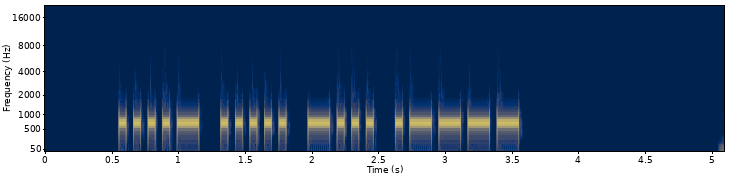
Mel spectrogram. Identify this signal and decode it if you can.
Morse code, heard as a keyed tone, about 22 wpm, 700 Hz. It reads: 45B1
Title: Four Challenging Letter-Number Combinations 22wpm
